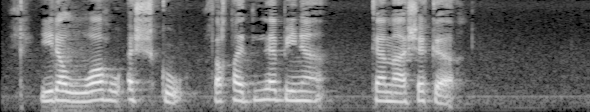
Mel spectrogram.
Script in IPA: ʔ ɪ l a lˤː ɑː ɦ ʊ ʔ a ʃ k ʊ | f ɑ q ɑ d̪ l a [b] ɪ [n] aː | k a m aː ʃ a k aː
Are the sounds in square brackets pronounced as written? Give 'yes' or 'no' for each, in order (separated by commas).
yes, yes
